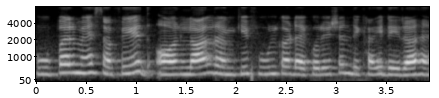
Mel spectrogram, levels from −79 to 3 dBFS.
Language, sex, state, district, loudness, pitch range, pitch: Hindi, female, Bihar, Jahanabad, -14 LUFS, 270-305 Hz, 280 Hz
